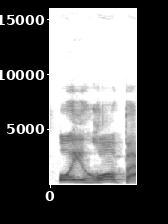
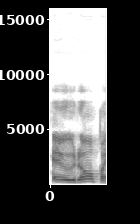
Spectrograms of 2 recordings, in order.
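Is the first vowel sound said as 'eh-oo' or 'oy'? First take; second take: oy; eh-oo. First: The first vowels are said as one 'oy' sound. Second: The first vowels are said as separate 'eh-oo'. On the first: The speaker calls it right. "es Europa" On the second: The speaker calls it wrong. "No es Europa"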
